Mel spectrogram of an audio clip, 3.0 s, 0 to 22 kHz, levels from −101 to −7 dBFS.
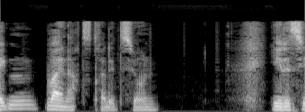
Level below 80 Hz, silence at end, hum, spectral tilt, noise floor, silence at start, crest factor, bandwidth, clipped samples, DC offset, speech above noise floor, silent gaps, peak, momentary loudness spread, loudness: -62 dBFS; 0 s; none; -3 dB/octave; -76 dBFS; 0 s; 20 dB; 10.5 kHz; under 0.1%; under 0.1%; 50 dB; none; -8 dBFS; 15 LU; -26 LUFS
